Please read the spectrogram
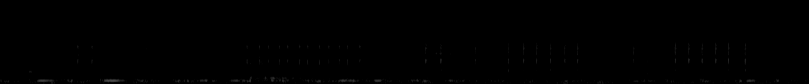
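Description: Near silence with faint quick runs of ticks, about ten a second, from moving the cursor across the on-screen keyboard of an Android TV box's Play Store search with the remote.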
